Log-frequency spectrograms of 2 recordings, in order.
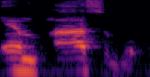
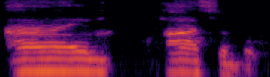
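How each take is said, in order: First: It starts with a short 'im' sound. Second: It starts with the long vowel of 'I'm'. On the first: Something cannot be done. "most people pronounce it impossible" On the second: The speaker is capable of it. "the word actually says I'm possible"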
